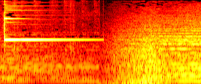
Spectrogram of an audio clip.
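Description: A single bright ding sound effect that rings on one clear high note for about a second, marking the change to the next quiz question. Soft background music with long held notes comes back in during the second half.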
